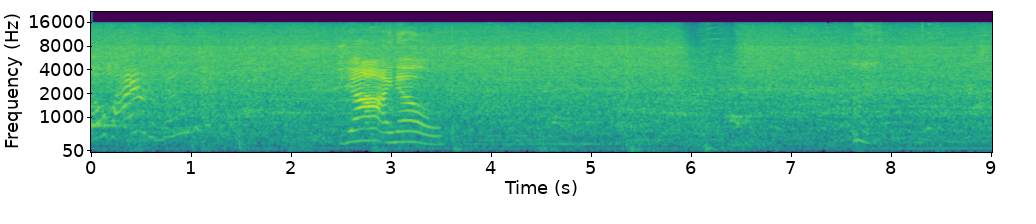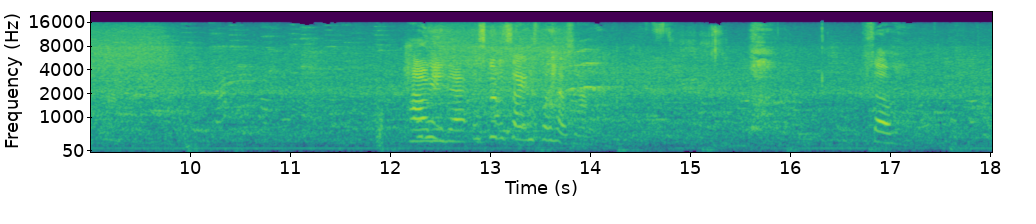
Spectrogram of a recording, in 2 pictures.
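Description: A young girl talks animatedly close by.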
